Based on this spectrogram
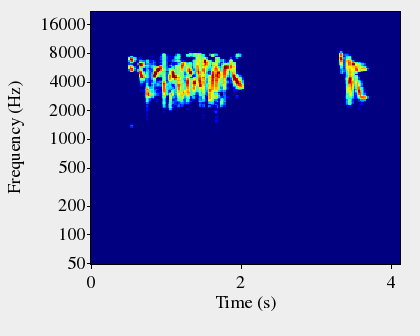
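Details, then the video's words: Qdara-style song of a European goldfinch: a lively one-and-a-half-second rush of high, tinkling notes and trills, followed after a pause by a short chirping phrase. "تغريد مقنين قدارة"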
